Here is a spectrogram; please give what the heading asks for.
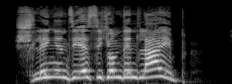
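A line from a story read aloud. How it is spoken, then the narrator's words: Shouting. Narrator (German): schrie Hank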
